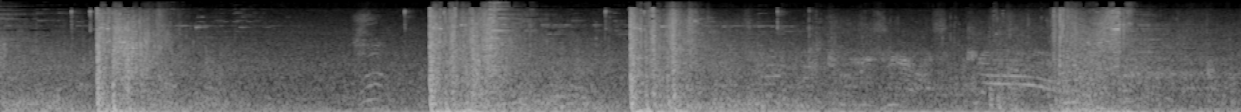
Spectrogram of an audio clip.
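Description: Gunfire in the shooter game Darktide, a veteran firing: three or four sharp, loud broadband blasts spaced about a second apart, each decaying into a reverberant tail.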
